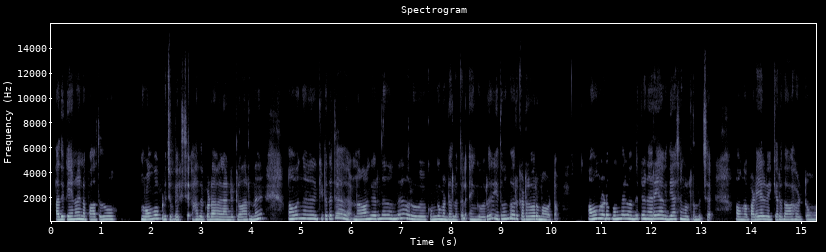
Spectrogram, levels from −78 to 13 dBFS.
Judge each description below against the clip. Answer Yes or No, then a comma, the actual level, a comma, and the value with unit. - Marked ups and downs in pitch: No, average, 3.6 semitones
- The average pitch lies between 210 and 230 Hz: No, very high, 250 Hz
